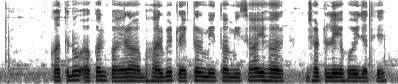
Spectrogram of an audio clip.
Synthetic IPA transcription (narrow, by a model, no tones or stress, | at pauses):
kət̪noʔəkənpəɪɾabʱaːɾbeʈɾeːk̚ʈəɾmẽt̪amɪsaːjɦəɾ | d͡ʒʱəʈleɦoːed͡ʒət̪eː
